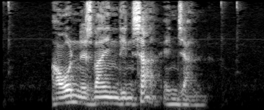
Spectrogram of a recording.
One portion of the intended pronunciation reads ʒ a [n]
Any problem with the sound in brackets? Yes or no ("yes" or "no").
no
